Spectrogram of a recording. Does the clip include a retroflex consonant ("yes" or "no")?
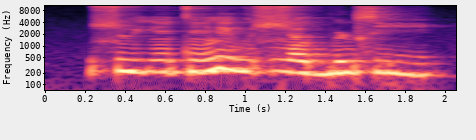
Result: yes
